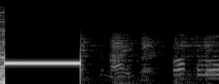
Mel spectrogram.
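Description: A single loud electronic beep at one steady pitch, the standard censor-bleep tone, lasting just under a second and cutting off sharply. Quiet music follows.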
